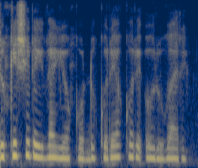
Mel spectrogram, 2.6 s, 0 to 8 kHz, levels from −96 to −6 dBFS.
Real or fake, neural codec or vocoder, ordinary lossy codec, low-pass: real; none; none; none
